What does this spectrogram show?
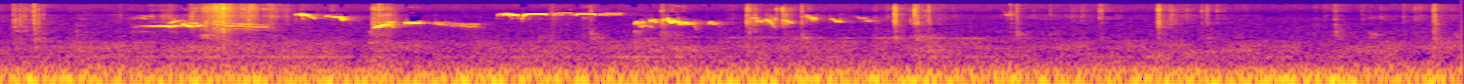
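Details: European robin delivering a run of short high phrases: squeaky slurs, a thin sustained whistle and jumbled twitters spaced by brief gaps, with a constant deep rumbling noise beneath.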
